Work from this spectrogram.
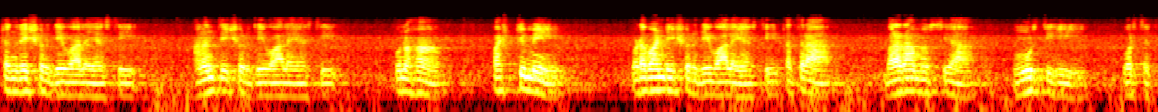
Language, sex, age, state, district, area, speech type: Sanskrit, male, 60+, Karnataka, Udupi, rural, spontaneous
